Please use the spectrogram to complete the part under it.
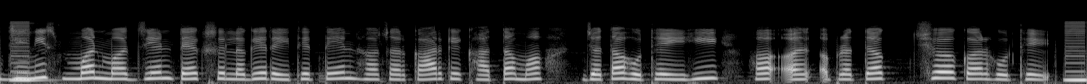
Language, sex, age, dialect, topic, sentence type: Chhattisgarhi, female, 18-24, Western/Budati/Khatahi, banking, statement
